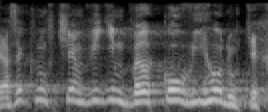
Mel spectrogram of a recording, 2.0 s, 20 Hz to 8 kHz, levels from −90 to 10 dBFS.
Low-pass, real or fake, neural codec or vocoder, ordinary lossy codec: 7.2 kHz; fake; vocoder, 44.1 kHz, 128 mel bands every 256 samples, BigVGAN v2; MP3, 64 kbps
